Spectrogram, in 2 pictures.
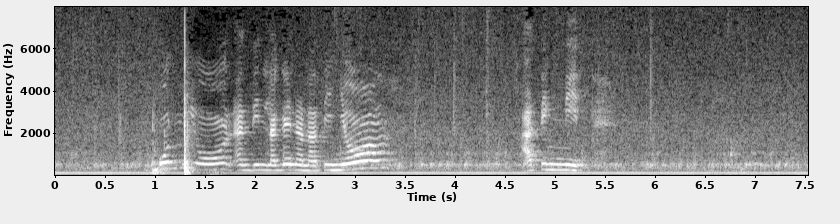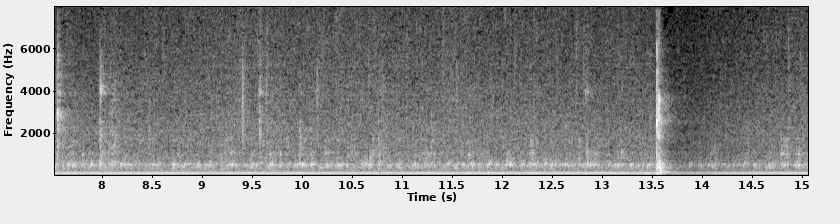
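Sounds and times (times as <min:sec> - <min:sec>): onion and garlic sizzling in oil: 0:00.0 - 0:06.6, 0:07.3 - 0:15.0.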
